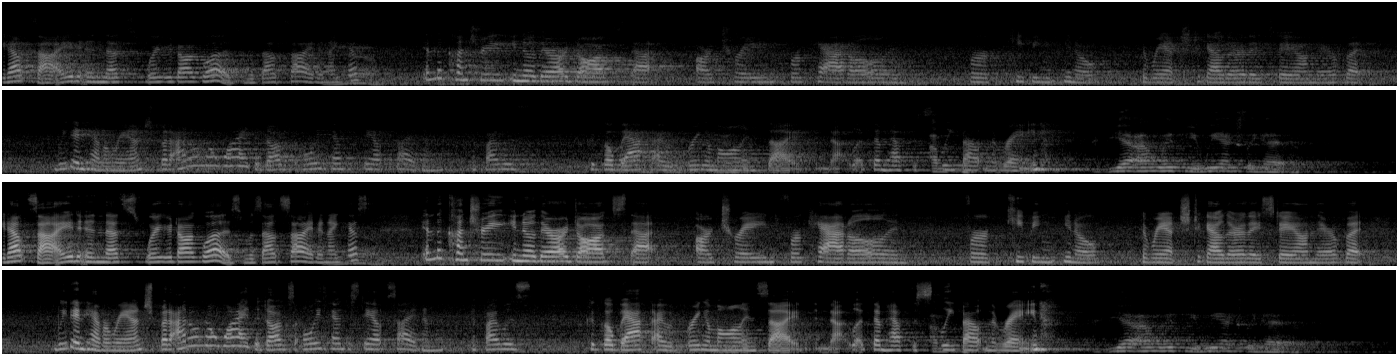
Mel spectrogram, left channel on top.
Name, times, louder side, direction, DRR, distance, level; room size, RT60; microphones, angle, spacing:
voice 1, 0.0-3.6 4.0-6.5 6.9-9.1 9.6-11.0 11.4-13.9 14.5-19.2 19.8-24.5, right 7 dB, 55° right, 14 dB, 0.3 m, -34 dB
voice 2, 3.2-3.8 20.3-21.4 22.5-22.6 23.2-23.4 24.9-26.9, left 1 dB, 20° left, 5 dB, 0.9 m, -43 dB
sound 1, 3.7-21.4, right 2 dB, 75° right, 0.9 m, -48 dB
18.5 x 15.0 x 3.6 m, 2.5 s
head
